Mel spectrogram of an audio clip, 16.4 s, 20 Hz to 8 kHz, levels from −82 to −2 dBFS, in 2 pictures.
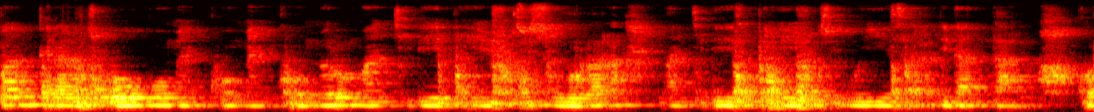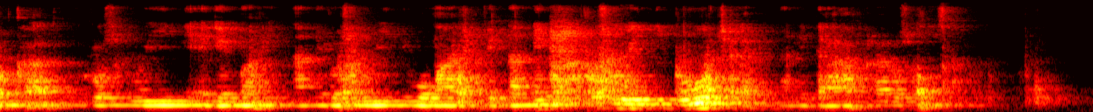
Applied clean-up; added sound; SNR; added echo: none; none; none; reverberation time 1.2 s.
